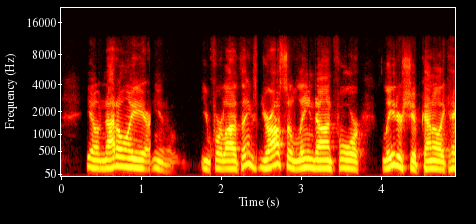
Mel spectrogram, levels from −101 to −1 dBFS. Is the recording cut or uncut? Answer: cut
